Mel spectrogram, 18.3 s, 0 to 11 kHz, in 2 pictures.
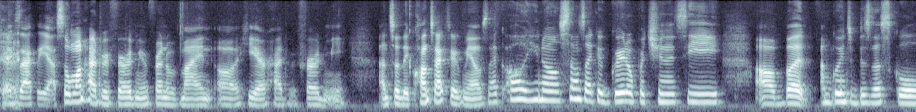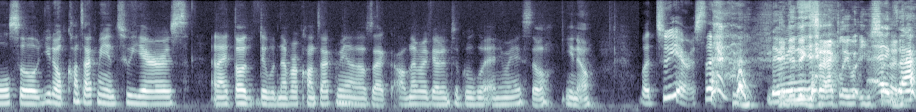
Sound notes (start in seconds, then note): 16.3 laughing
